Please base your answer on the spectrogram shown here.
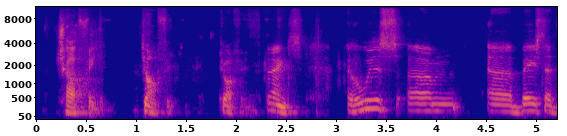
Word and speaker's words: Cioffi: Do I pronounce that correctly? Cioffi.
